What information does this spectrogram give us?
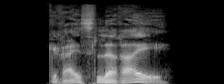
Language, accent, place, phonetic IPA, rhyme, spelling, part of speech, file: German, Germany, Berlin, [ɡʁaɪ̯sləˈʁaɪ̯], -aɪ̯, Greißlerei, noun, De-Greißlerei.ogg
- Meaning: grocery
